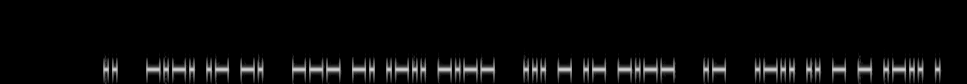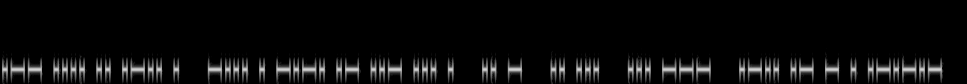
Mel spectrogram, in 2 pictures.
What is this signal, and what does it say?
Morse code, heard as a keyed tone, about 28 wpm, 700 Hz. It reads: I CAN ONLY STAY A LITTLE WHILE BECAUSE IT IS SO LATE.
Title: Sentences from Top 1000 Words - Review Part 3 - 28wpm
